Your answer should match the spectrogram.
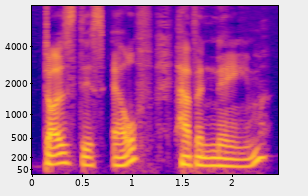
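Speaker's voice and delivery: slow, deliberate threat; cold interrogator. Acted. Erilyn slowly presses her captive, cold and deliberate. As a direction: press him slowly and coldly.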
